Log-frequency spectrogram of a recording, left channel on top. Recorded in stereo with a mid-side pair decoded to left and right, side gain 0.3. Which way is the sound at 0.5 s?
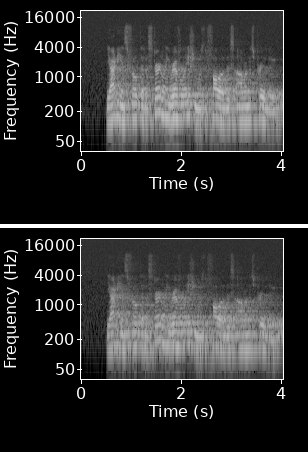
60° left.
